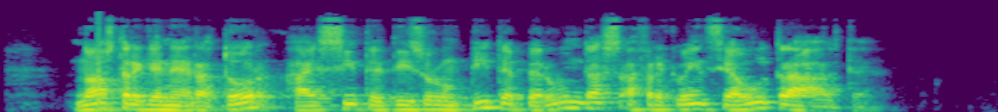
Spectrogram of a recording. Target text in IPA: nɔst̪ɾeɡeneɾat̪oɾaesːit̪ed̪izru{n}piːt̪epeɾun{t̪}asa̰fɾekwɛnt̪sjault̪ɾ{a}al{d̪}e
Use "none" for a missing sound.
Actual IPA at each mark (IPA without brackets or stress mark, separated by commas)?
m, d̪, a, t̪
